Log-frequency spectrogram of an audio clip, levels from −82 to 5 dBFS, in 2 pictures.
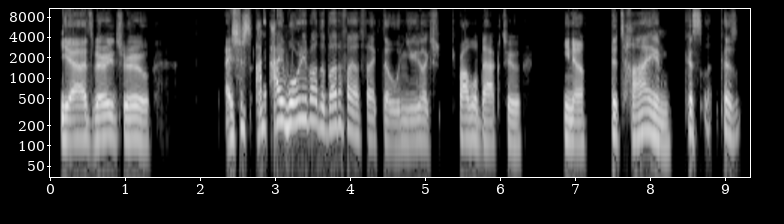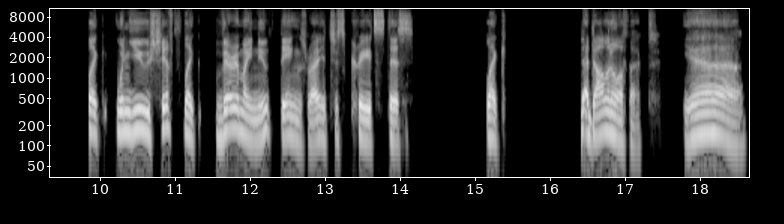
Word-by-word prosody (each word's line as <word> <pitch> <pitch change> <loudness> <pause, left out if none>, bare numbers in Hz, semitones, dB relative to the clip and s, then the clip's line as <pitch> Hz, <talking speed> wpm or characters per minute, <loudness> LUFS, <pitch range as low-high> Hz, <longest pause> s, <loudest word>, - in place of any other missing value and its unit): Yeah, 130 0 +4
it's 120 -3 -4
very 135 +2 +4
true. 130 -2 +2 1.0
I - - +3
just 180 +6 +2
I - - +1 0.2
I 230 +1 +5
worry 220 +4 +4
about 240 -3 -1
the 185 - -3
butterfly 185 0 -1
effect 130 -4 -7
though 110 - -4
when 115 +2 -8
you, 120 +2 -5
like, 120 -3 -6
s - - -13 0.3
travel 130 -1 +2
back 115 0 -1
to, 110 -1 -2 0.6
you 130 - +2
know, 115 -1 +2 0.4
the 145 - +3
time. 135 -7 0 0.2
'Cause - - 0
l - - -14 0.2
'cause, - - -1 0.7
like, 165 - +1
when 160 0 +3
you 170 0 +4
shift, 180 +3 0
like, 135 -6 +1 0.2
very 175 +6 +4
minute 135 +2 0
things, 135 -6 0
right, 115 +3 +2
it 120 - -4
just 120 -1 -6
creates 120 -4 +1
this, - - +1 1.0
like - - +1 1.0
a - - +6
domino 150 -1 +3
effect. 115 - -7 0.3
Yeah. 140 -3 +2
135 Hz, 150 wpm, -14 LUFS, 120-165 Hz, 1.0 s, a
